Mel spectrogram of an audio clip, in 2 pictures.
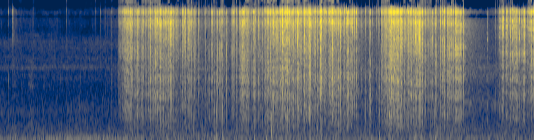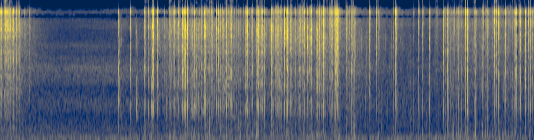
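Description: Backyard consumer fireworks spraying sparks. A loud hissing spray starts about two seconds in and runs for several seconds, then a short break, then a long run of rapid crackling to the end.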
